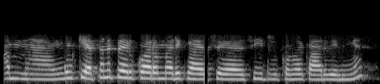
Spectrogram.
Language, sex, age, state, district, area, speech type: Tamil, female, 18-30, Tamil Nadu, Coimbatore, rural, conversation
